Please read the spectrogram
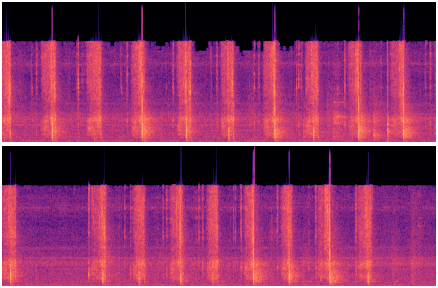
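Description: Chef's knife slicing a carrot on a plastic cutting board, each cut ending in a sharp tap of the blade on the board, in a steady rhythm of about five cuts every two seconds with a short pause about halfway through.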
